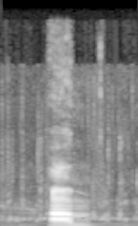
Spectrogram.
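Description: A chicken in the game Cornerstone gives a single short, loud cluck over a quiet background hum.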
